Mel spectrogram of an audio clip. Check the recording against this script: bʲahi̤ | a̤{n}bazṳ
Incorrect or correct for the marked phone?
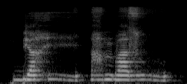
incorrect: m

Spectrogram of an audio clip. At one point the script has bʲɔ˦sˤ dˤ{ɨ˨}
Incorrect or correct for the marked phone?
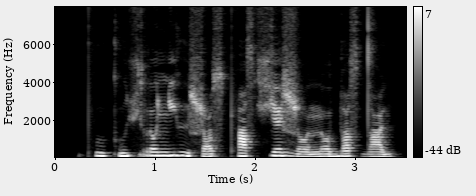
incorrect: ɨ˧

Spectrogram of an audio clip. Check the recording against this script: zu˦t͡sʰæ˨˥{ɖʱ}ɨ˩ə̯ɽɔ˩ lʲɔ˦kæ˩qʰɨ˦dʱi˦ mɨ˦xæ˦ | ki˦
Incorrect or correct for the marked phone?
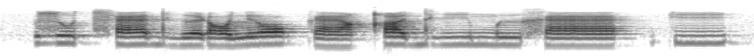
incorrect: dʱ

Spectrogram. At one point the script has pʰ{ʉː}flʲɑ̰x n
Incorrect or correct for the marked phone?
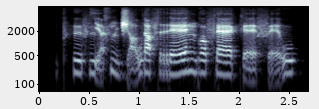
correct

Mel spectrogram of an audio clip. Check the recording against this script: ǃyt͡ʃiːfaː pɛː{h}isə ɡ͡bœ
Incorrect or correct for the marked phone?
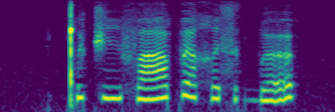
incorrect: χ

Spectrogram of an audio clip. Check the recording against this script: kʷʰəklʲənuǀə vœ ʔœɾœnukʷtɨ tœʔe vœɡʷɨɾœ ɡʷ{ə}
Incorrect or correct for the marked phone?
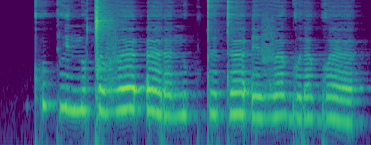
incorrect: œ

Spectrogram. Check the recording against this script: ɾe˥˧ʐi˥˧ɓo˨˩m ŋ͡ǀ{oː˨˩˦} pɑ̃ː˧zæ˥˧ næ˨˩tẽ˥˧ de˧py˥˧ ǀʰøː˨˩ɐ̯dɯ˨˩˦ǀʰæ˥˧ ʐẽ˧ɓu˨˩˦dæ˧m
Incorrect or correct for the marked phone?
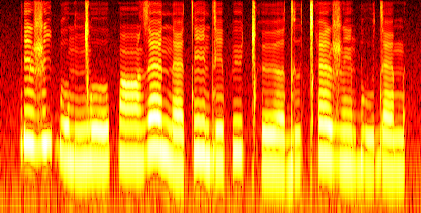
correct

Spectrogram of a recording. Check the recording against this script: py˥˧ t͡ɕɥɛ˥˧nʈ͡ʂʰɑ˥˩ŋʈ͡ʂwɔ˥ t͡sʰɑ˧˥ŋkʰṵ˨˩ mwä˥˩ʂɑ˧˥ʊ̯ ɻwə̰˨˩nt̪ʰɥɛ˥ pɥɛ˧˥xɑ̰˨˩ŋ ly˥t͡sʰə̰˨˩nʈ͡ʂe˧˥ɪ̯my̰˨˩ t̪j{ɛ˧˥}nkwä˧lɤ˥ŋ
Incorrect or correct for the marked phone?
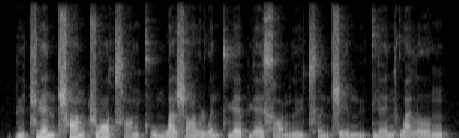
correct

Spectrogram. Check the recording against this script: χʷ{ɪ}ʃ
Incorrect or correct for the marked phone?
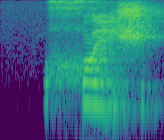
incorrect: i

